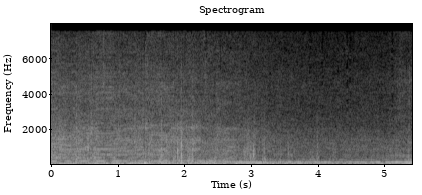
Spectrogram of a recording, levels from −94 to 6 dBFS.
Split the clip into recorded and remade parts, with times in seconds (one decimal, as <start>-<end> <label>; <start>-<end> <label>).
0.0-2.8 remade; 2.8-5.4 recorded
